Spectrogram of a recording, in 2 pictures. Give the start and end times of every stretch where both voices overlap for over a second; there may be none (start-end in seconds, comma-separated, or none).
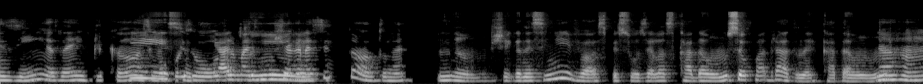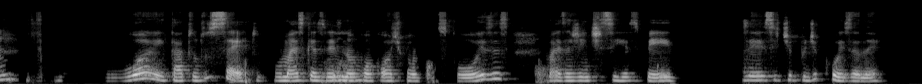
1.3-3.1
